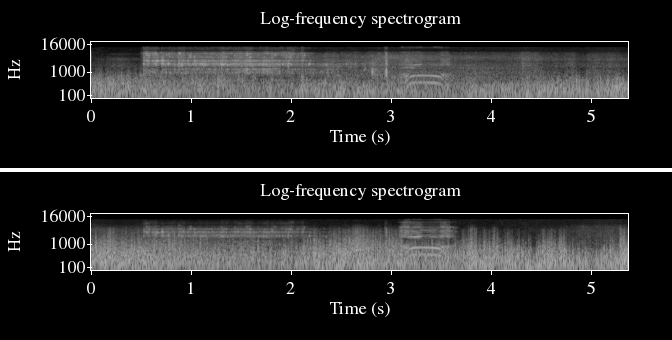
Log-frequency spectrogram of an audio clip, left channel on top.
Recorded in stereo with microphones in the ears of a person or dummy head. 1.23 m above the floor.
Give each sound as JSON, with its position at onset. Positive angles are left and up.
{"t": 0.5, "sound": "a running tap", "side_deg": 60}
{"t": 3.1, "sound": "a squeak", "side_deg": -25}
